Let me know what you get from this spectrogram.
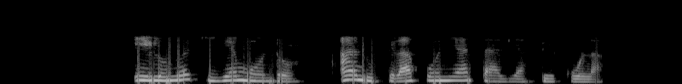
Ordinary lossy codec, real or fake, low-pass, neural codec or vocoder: Opus, 16 kbps; real; 3.6 kHz; none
